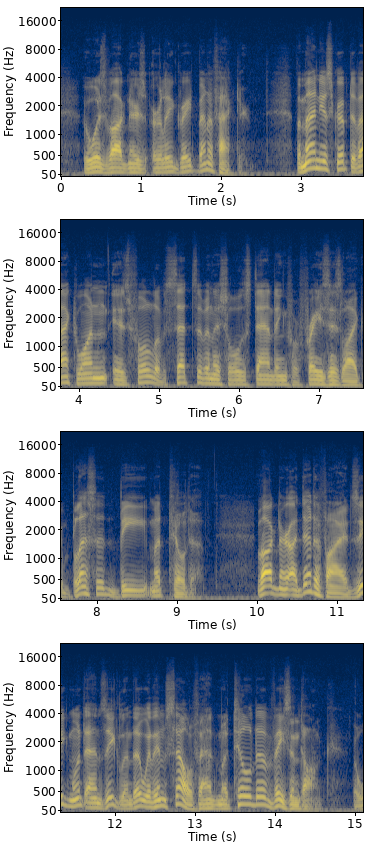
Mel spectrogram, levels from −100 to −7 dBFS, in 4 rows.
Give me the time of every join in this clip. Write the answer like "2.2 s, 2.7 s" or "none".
10.0 s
